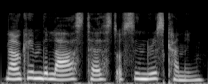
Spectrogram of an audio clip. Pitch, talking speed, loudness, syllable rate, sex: 240 Hz, 230 wpm, -14 LUFS, 5.1 syllables/s, female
